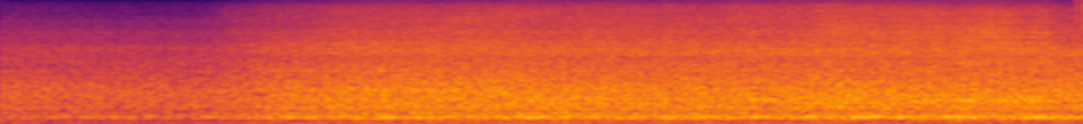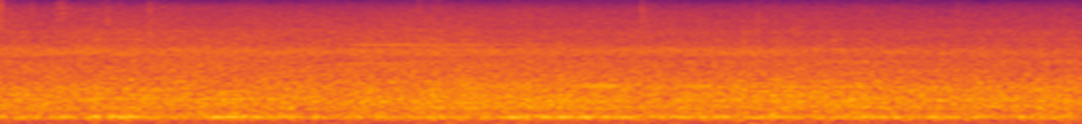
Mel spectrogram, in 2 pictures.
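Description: Tokaido Shinkansen high-speed train running past: a steady rushing noise of wheels and air that grows louder about a second and a half in, then holds, with a steady low hum beneath.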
